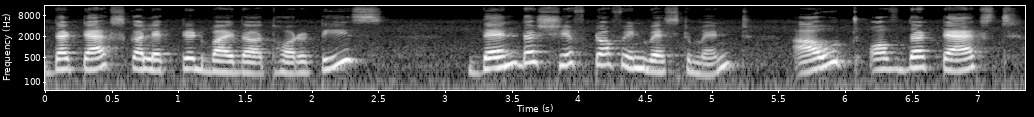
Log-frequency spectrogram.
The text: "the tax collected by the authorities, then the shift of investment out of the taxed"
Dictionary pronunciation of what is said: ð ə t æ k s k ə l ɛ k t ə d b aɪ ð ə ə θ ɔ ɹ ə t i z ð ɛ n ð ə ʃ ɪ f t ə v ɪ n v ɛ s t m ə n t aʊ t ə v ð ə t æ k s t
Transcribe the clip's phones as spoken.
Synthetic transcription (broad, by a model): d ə t æ k s k ə l ɛ k t ə d b aɪ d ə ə t ɔ ɹ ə t i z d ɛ n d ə ʃ ɪ f t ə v ɪ n v ɛ s t m ə n t aʊ t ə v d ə t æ k s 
